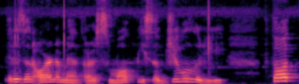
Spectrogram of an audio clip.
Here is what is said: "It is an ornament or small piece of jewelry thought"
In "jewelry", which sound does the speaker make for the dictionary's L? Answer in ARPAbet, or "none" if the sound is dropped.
L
